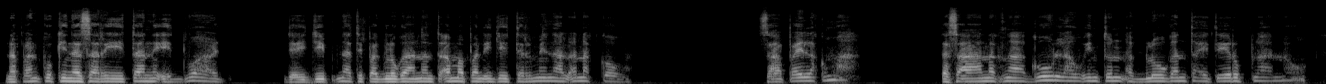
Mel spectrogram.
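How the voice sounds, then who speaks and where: A careworn Filipino father in a radio drama, with a husky voice pitched a little high. He is gentle and emotive, and the sound is close and dry. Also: steady tone, normal speed, no echo. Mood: tender, resigned. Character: tender, careworn father of a grown daughter.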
